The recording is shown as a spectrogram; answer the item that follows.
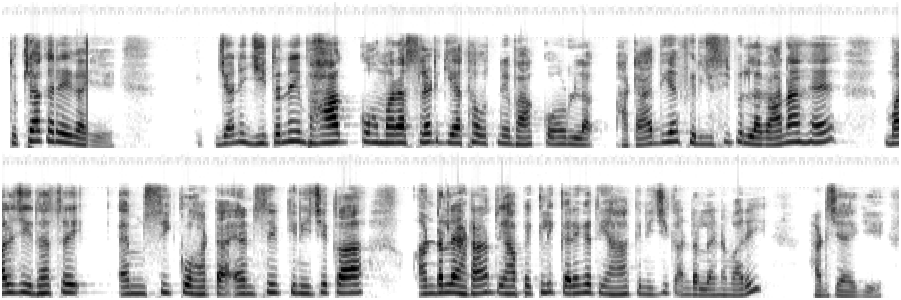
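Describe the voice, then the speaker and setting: Mellow-voiced woman computer teacher. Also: medium pitch, fairly quick. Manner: asks herself questions and answers them, checks often with 'ठीक ना'; repetitive, step-by-step explaining. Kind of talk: screen-recorded software tutorial. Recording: slightly dull lo-fi audio.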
